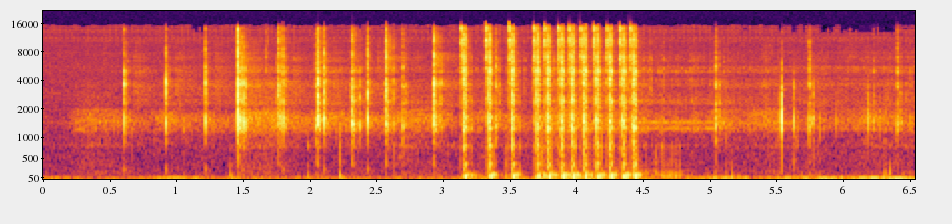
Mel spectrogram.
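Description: Paintball markers firing: scattered single shots, then a rapid burst of about ten shots a second lasting about a second and a half in the middle.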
